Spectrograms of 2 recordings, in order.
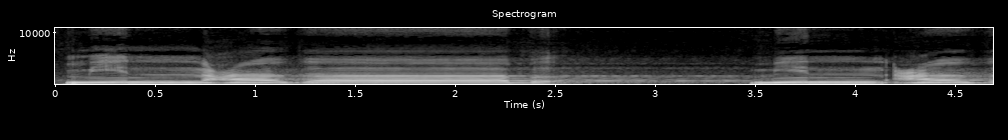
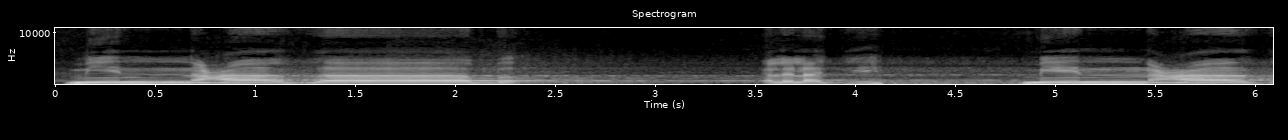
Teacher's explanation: kalau BA tetap disukunkan tapi mantul atau diqalqalahkan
